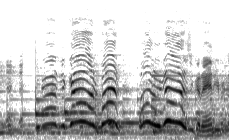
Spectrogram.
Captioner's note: imitating Woody's voice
